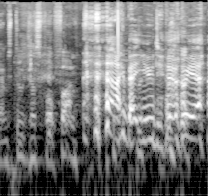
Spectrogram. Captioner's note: laughs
